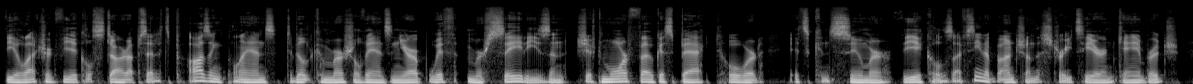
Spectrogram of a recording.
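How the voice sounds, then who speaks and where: A man with a fairly low voice with plenty of fry in it. He presents business news as a podcast host, keeping the wording informal and playful. The sound is close and dry. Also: steady tone, normal speed, few pauses, dry recording.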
